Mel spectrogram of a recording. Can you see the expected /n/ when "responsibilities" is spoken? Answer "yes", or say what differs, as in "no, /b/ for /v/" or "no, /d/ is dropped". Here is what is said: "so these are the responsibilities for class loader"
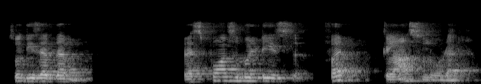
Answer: yes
